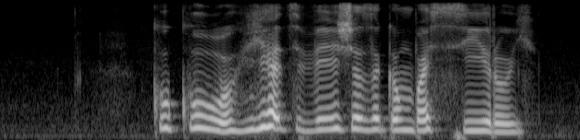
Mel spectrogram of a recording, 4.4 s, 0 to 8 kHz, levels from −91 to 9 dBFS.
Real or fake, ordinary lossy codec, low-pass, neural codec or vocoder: real; none; 7.2 kHz; none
